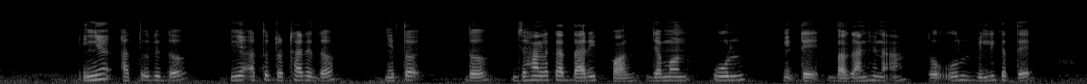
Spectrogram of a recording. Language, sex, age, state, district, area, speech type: Santali, female, 45-60, West Bengal, Birbhum, rural, spontaneous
